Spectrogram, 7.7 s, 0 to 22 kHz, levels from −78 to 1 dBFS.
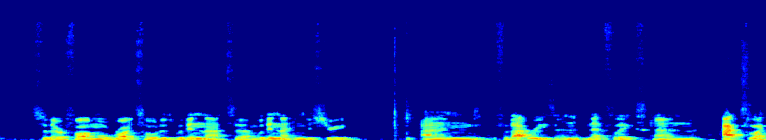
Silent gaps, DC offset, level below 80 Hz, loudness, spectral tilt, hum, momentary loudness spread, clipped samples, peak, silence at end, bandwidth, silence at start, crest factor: none; under 0.1%; -58 dBFS; -25 LUFS; -8.5 dB/octave; none; 12 LU; under 0.1%; -2 dBFS; 0 s; 5.4 kHz; 0.4 s; 24 dB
